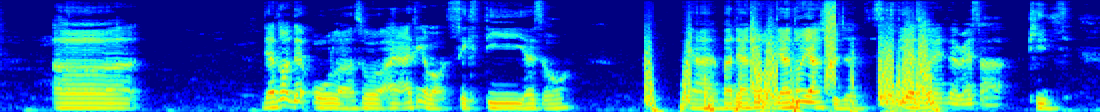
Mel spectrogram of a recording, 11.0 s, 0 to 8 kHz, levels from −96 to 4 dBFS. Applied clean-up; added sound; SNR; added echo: classical method log-MMSE.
